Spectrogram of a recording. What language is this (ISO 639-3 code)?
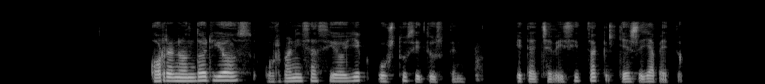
eus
